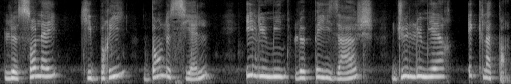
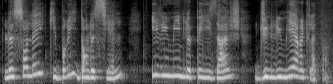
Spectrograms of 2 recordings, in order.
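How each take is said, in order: First: The sentence is read at a slower pace. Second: The sentence is read at a faster pace.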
